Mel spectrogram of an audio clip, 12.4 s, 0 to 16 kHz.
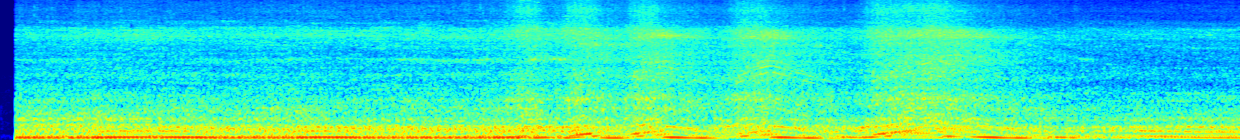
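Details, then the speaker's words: Deep, steady rumble rising and falling smoothly with throttle blips from an Olds 350 with a Lunati Voodoo cam in an '88 Cadillac Brougham, after cam and lifter break-in, exhaust hot and no longer smoking; no ticking or knocking, it sounds healthy. "that sounds pretty healthy"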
